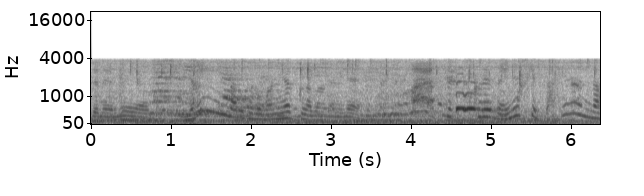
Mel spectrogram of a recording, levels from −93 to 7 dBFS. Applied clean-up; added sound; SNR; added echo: none; Water tap, faucet; -2 dB; none.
